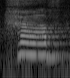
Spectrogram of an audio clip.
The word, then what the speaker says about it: have: est lui aussi irrégulier have had had veillez à bien prononcer le H c'est très important have had had entendre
